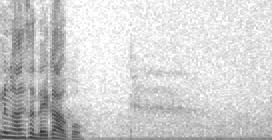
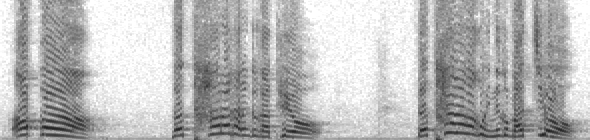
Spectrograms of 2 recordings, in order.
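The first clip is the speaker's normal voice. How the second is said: put-on higher, pleading little-girl voice; childlike confession; 6 semitones higher than usual. A believer confessing to God, higher and pleading.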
